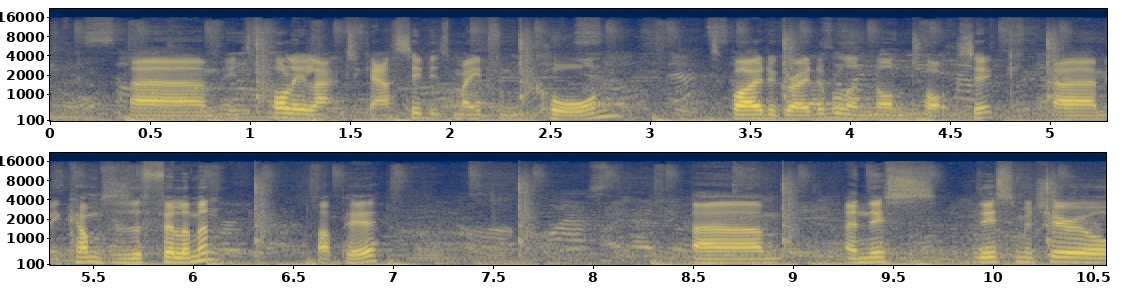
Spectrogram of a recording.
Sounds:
Music, Speech

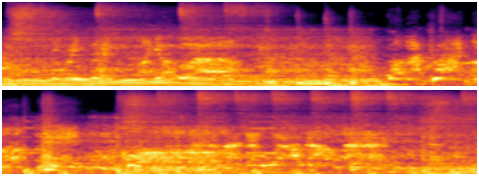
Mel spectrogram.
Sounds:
Music, Singing

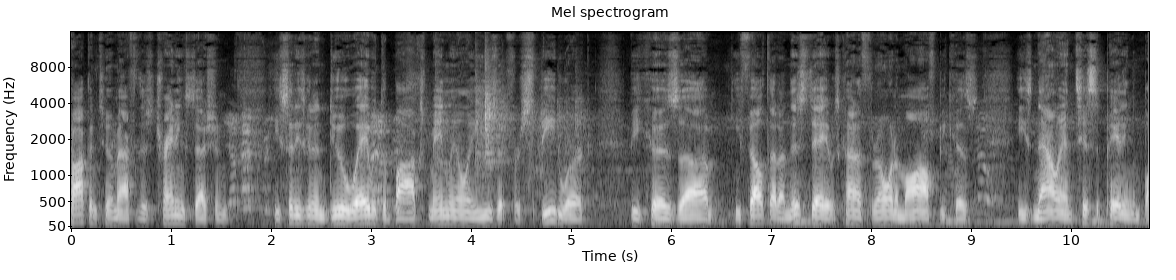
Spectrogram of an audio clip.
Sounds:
Speech

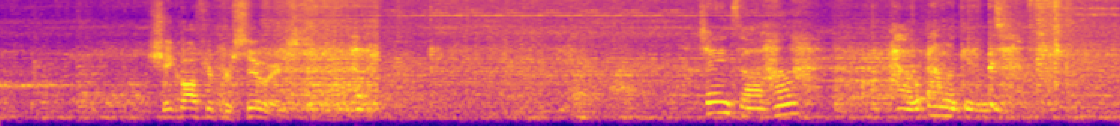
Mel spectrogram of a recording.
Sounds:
Television

